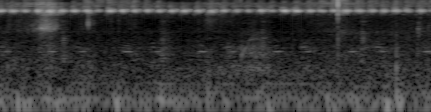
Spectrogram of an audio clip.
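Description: Faint, high-pitched chirping of a cricket, a steady pulsed trill of about seven pulses a second.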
